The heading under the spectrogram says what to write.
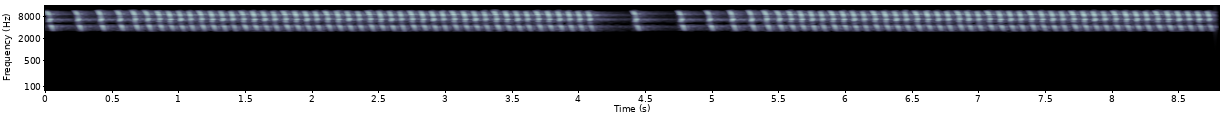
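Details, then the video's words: Purple-throated sunbird, known in East Java as kolibri ninja, in a masteran training recording; a rapid, very high, even trill of sharp chirps that breaks briefly near the middle, then resumes at the same fast pace over a silent background. "MASTERAN KOLIBRI NINJA Suara Bening"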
